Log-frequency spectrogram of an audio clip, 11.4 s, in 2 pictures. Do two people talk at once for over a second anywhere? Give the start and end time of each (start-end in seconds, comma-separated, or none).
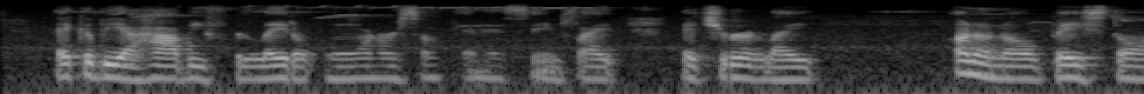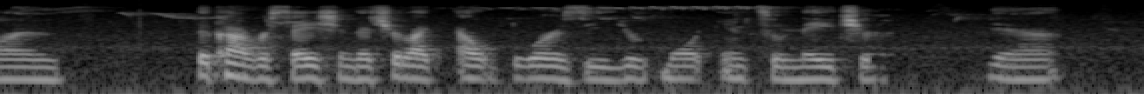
none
